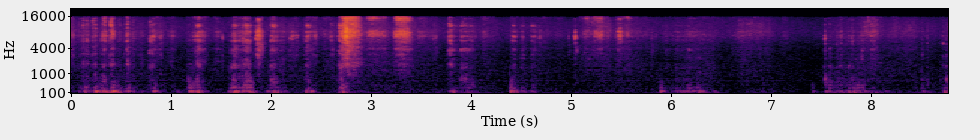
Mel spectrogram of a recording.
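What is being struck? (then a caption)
Fine-tip ink pen on a paper sheet. A fine-tip Rotring Artpen technical pen scratches ink hatching strokes across a large flat sheet of white drawing paper lying on a table. The result is a quiet, uneven run of short dry scratches and rubs, mostly low thuds from the pen pressing into the paper with occasional bright, raspy flicks.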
